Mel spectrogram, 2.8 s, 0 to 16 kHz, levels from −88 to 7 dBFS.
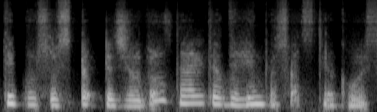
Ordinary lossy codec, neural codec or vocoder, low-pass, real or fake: Opus, 32 kbps; codec, 44.1 kHz, 0.9 kbps, DAC; 14.4 kHz; fake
